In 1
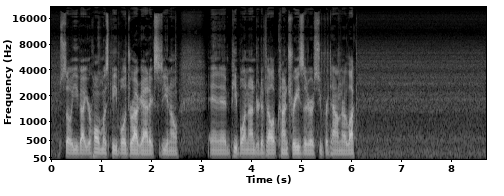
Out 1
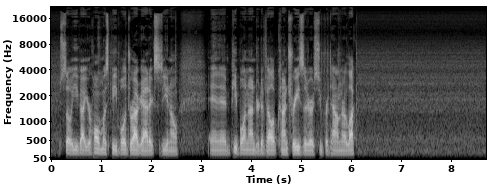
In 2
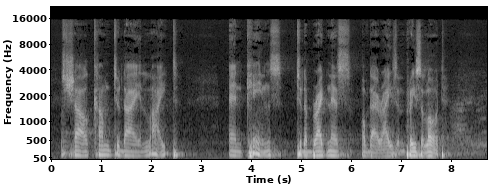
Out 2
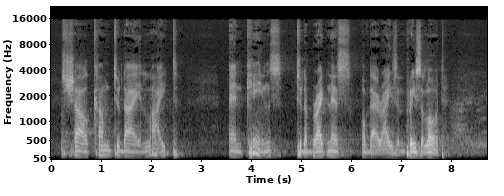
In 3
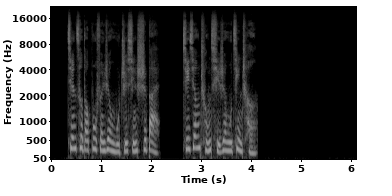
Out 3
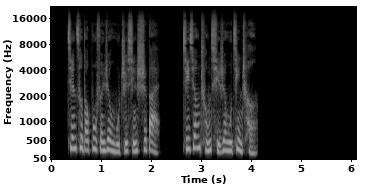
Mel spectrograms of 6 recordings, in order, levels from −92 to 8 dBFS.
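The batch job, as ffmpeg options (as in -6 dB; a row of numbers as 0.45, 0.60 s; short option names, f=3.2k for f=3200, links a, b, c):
-af "highpass=f=180:w=0.5412,highpass=f=180:w=1.3066,volume=3dB"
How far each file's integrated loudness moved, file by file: +3.0, +1.0, +3.0 LU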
